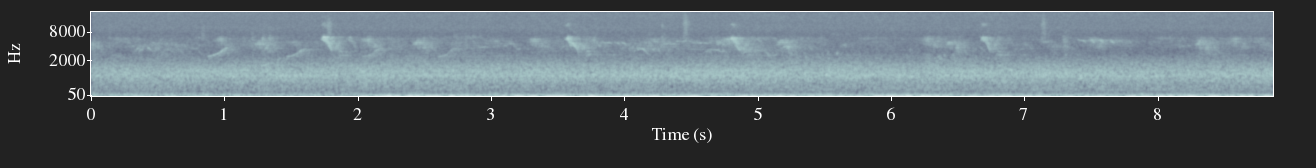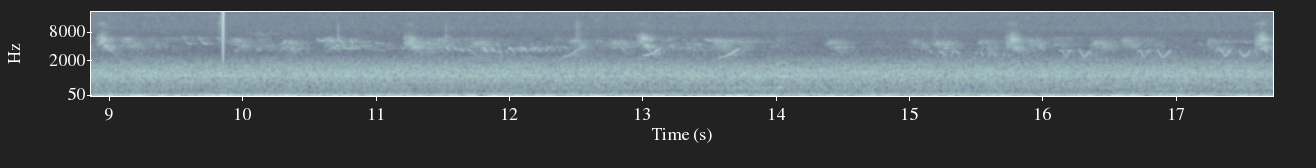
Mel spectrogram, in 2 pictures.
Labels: Are people making noise?
no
